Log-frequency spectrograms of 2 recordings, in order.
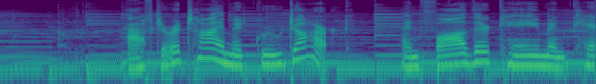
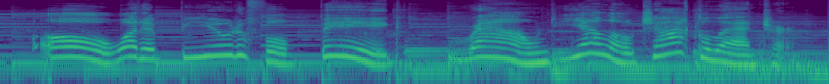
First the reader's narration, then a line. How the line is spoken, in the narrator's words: And all the grandmothers and grandfathers and aunts and uncles cried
